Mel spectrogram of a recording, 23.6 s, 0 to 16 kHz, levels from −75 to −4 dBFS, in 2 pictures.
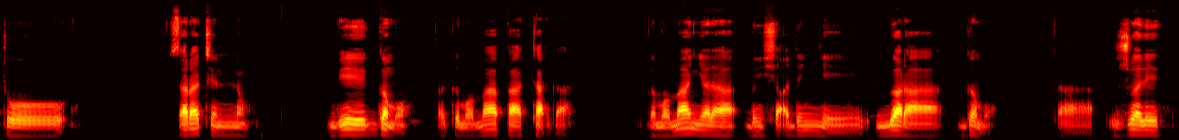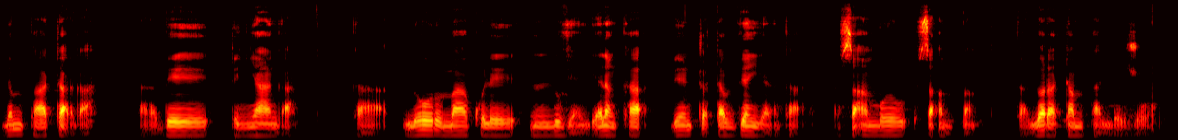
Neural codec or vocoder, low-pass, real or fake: none; 14.4 kHz; real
